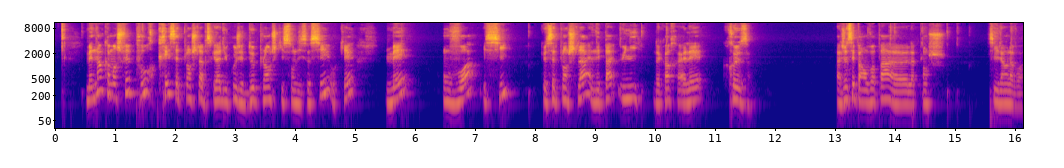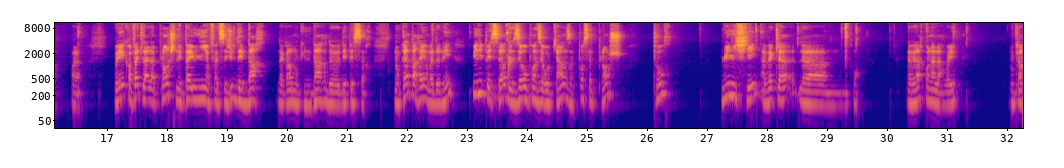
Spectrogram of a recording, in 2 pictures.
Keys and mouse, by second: 1.3 click, 1.4-32.2 middle drag.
